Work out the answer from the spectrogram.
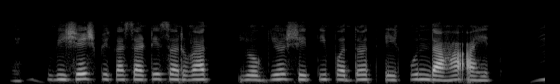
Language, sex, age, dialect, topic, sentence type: Marathi, female, 18-24, Varhadi, agriculture, statement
